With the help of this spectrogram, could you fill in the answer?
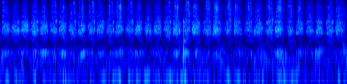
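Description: A wooden stylus rubs and scratches rapidly across the wax-coated sheet of a spiral scratch-art paper pad held flat by one hand, with about twenty quick strokes in a loose rhythm. Each stroke makes a dry, bright, hissing scrape concentrated in the upper range, with almost no low end.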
